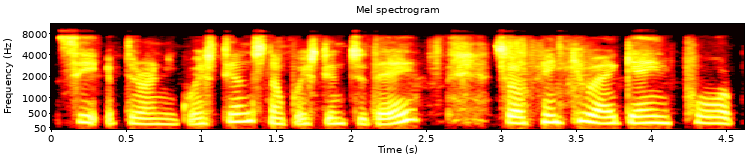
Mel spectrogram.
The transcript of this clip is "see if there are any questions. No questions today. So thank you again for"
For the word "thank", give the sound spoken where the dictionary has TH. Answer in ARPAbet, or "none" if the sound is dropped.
TH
